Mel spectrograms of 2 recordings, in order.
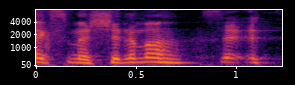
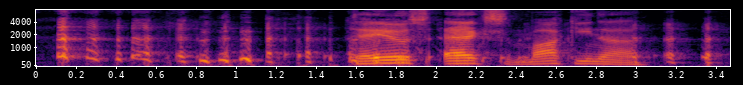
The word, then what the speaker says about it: deus ex machina: Ex Machinima. Deus Ex Machina. Yes. You said Deus Ex Machinima. the first And I said it wrong.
